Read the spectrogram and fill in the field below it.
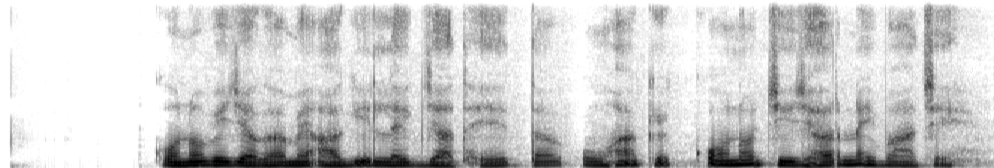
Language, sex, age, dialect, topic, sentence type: Chhattisgarhi, male, 56-60, Northern/Bhandar, banking, statement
